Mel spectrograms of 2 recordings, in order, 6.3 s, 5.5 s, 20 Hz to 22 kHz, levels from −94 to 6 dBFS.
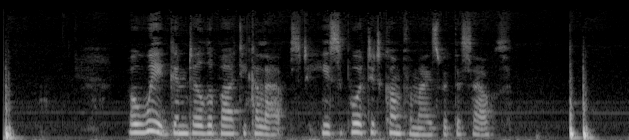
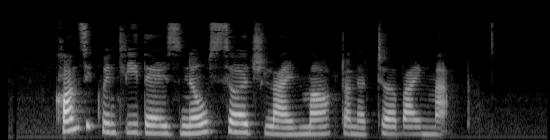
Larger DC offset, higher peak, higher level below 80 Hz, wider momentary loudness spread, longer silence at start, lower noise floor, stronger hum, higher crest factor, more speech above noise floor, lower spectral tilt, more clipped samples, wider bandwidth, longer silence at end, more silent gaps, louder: neither; second, -8 dBFS vs -4 dBFS; first, -52 dBFS vs -82 dBFS; about the same, 14 LU vs 14 LU; second, 0.05 s vs 0.55 s; second, -59 dBFS vs -72 dBFS; neither; about the same, 22 dB vs 24 dB; second, 29 dB vs 46 dB; first, -7 dB/octave vs -5.5 dB/octave; neither; first, 14.5 kHz vs 11.5 kHz; second, 0.3 s vs 1.05 s; neither; second, -29 LUFS vs -26 LUFS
